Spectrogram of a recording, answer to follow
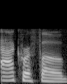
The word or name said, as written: acrophobe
